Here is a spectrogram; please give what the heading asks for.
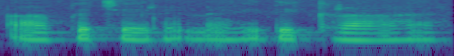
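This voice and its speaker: Low, gravelly-voiced woman streamer. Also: monotone, takes it slowly, warm tone. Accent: Awadhi. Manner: teasing, chatty, laughs often. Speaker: live stream host. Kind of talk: casual live-stream chat with viewers.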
